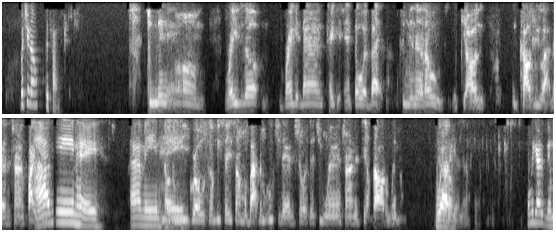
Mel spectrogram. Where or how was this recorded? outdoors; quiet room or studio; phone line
phone line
